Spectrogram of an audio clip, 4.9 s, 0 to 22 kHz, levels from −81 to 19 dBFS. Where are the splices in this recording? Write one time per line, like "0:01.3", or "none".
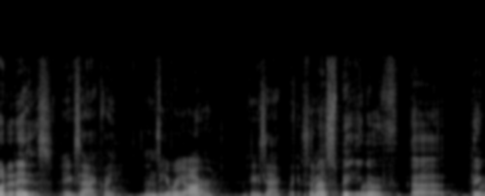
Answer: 0:01.6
